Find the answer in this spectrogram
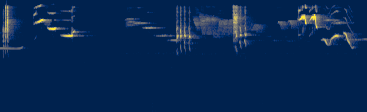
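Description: A brown-chested jungle flycatcher sings varied high phrases: clear whistled slurs, scratchy buzzes and quick sharp trills, delivered in bursts with short pauses, over a faint low hum.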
